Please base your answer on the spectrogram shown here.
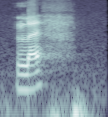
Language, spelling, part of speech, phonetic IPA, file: Czech, Lev, proper noun / noun, [ˈlɛf], Cs-Lev.ogg
- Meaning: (proper noun) 1. Leo (male given name) 2. a male surname transferred from the given name; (noun) 1. Leo (in astronomy) 2. the zodiacal sign Leo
